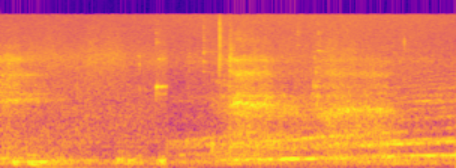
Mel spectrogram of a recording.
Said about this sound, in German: Vielleicht war ah, die Sirene. Sirene. Ja, es ist mittags es in zwölf, äh, genau. in Österreich und das Lagerhaus hat geschlossen. Also, schließt gerade.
